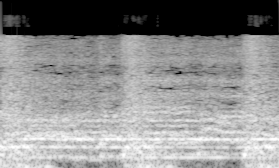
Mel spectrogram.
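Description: Urdu devotional chant, sung in chorus over a steady beat that falls about once a second.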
